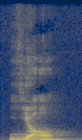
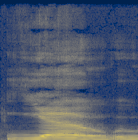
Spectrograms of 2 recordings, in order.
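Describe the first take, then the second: First: The vowel is plain, not exaggerated. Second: The vowel is exaggerated. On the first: The speaker calls it right. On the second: The speaker calls it wrong.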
